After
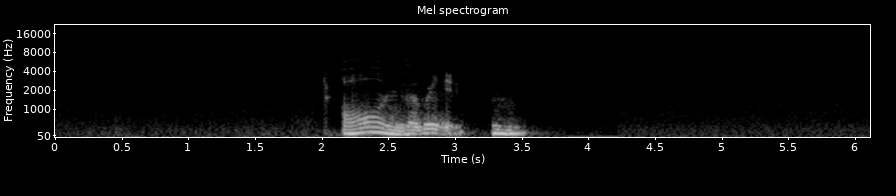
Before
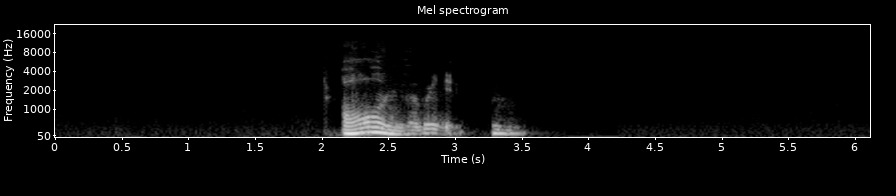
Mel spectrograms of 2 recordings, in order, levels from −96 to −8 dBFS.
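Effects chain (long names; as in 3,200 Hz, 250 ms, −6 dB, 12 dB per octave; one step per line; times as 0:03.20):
high-shelf EQ 2,300 Hz −8 dB
reversed playback
downward compressor 6 to 1, threshold −32 dBFS, peak gain reduction 12.5 dB
reversed playback
brickwall limiter −31.5 dBFS, peak gain reduction 6 dB
level +5 dB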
